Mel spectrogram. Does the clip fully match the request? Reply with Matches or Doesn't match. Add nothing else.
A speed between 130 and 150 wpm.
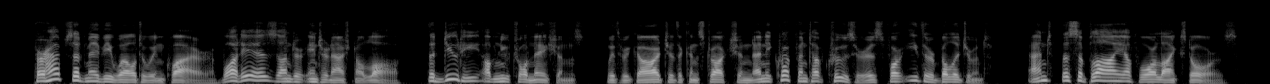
Doesn't match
